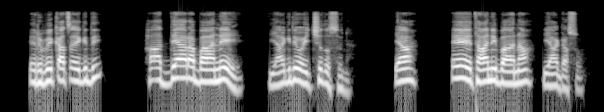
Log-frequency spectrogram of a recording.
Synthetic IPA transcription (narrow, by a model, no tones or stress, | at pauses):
ʔɛɾbɪkʼɐt͡sʼeːɡɪd̪ɪ | hɐːd̪ːɪjaːɾɐbaːneː | jaːɡɪd̪ɪɔjt͡ʃːɪd̪ɔsɔnɐ | ʔɪjaː | ʔeːt̪aːnɪbaːnɐjaːɡɐsɔ̥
